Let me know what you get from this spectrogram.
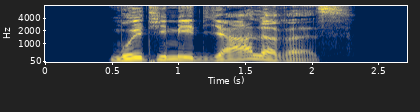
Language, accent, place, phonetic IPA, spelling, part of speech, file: German, Germany, Berlin, [mʊltiˈmedi̯aːləʁəs], multimedialeres, adjective, De-multimedialeres.ogg
- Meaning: strong/mixed nominative/accusative neuter singular comparative degree of multimedial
